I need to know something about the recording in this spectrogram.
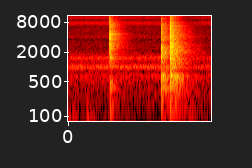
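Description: Plum stones dropped into a stainless steel colander, clicking sharply with a brief metallic ring: one click about half a second in, then a louder quick double a second later.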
